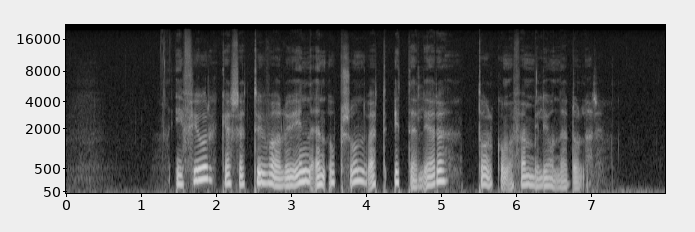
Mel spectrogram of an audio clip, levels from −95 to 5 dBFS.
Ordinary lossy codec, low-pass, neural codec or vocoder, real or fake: none; 19.8 kHz; vocoder, 44.1 kHz, 128 mel bands every 256 samples, BigVGAN v2; fake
